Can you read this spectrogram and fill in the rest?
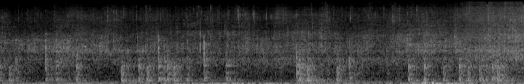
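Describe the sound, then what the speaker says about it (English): Chicken fries in a pan over fairly high heat. A continuous sizzle runs under repeated spatula strokes that scrape and toss the pieces, close up and with no voices. "What we're going to do is we're going to fry this around for 3 to 4 minutes."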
